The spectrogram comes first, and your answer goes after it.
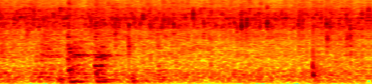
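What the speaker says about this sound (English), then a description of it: "Let's see what I got going here while those are frying." Fried peach pies cooking in hot oil, heard as a soft, continuous crackling sizzle that stays quiet and even throughout.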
